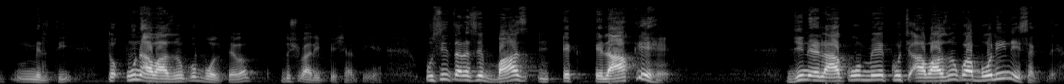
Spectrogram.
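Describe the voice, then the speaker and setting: Measured lecturer, a man. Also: on the high side, darkish tone. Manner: measured, explanatory, with repeated examples. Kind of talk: educational lecture.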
